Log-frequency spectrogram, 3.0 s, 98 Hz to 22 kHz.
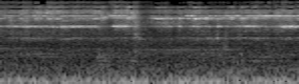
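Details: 2016 Ford Fusion driving: steady piercing high-pitched shriek holding one pitch over road rumble from the front brakes; a few rocks found stuck there caused the noise.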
